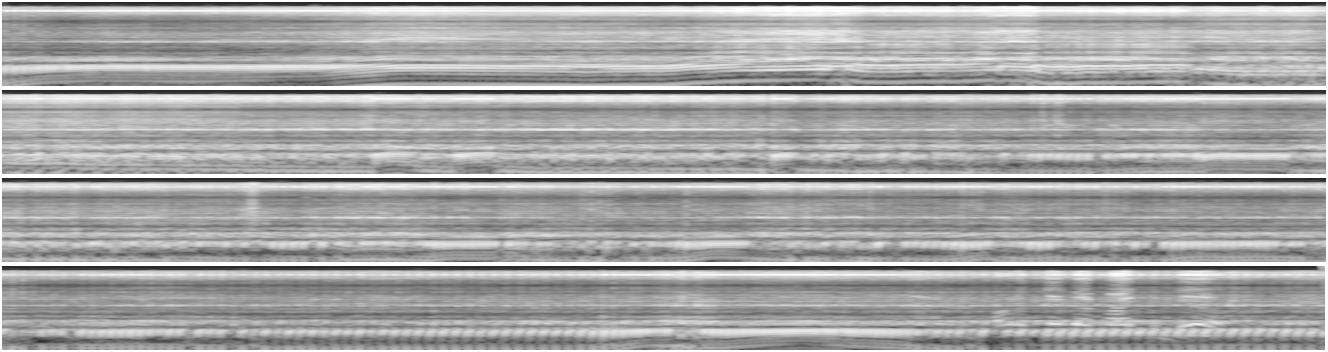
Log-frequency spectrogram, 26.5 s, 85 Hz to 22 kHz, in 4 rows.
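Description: Yamaha TTR230 dirt bike's four-stroke single engine heard from onboard, revving up through the gears as it pulls away, its pitch climbing and dropping with each shift over the first few seconds, then running steadily at high revs.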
